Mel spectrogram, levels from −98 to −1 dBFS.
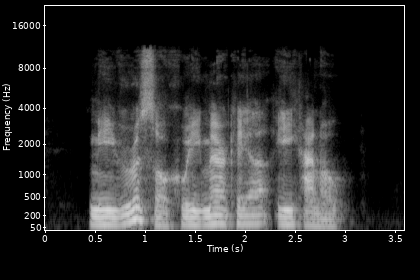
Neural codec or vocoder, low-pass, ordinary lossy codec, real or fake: none; 10.8 kHz; Opus, 24 kbps; real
